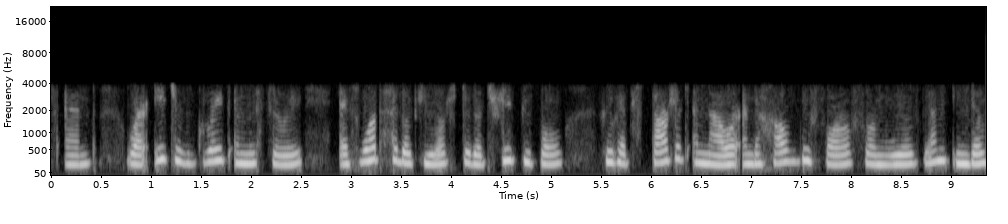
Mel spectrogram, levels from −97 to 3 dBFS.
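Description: Throughout, the speech is rough, muffled and warbly, with nothing above 3.8 kHz. This is tandem speech coding, which fits two AMR-NB passes, each re-coding the previous one's degraded output.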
